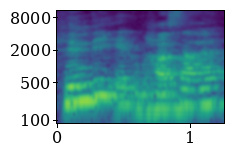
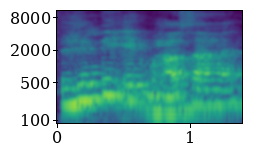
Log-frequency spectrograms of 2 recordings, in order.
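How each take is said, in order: Both takes have the same delivery.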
